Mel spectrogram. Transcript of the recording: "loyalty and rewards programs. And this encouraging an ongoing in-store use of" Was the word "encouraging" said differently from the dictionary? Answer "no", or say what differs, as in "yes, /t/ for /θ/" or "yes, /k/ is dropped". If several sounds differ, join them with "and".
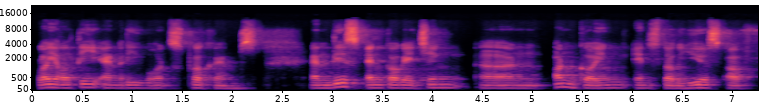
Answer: no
